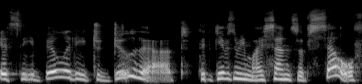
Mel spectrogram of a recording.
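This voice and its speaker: A woman's high voice with a dark, mellow tone, lively intonation and a moderate pace. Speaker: psychologist and professor, guest host. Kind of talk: casual conversation interview. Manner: animated.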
